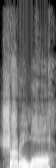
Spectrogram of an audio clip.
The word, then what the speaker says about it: Shadaloo: The leader of the Shadaloo organization, Shadaloo, by the way, Shadaloo, sometimes pronounced Shadaloo, sometimes pronounced Shadaloo, sometimes pronounced Shadow Law.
